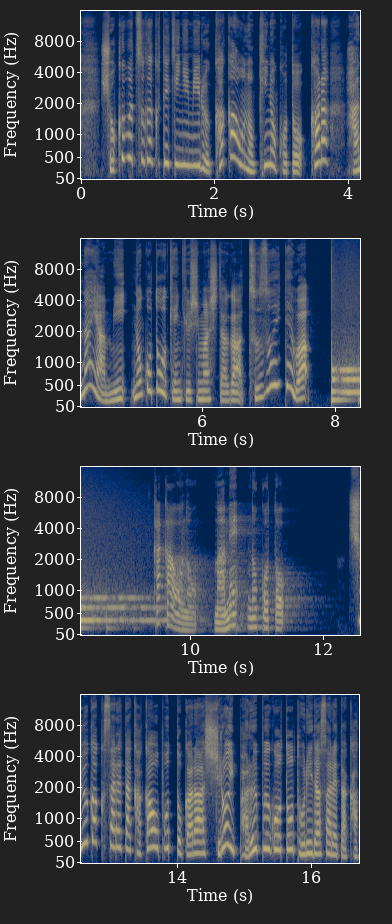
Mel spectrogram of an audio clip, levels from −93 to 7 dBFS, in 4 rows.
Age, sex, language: 20-39, female, Japanese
